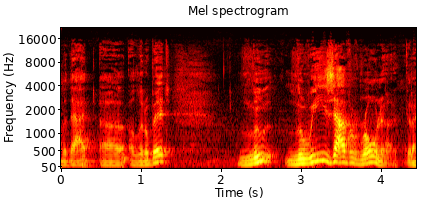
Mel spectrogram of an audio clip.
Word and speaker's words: LUISAVIAROMA: LUISAVIAROMA, did I pronounce it? LUISAVIAROMA. LUISAVIAROMA, yes.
